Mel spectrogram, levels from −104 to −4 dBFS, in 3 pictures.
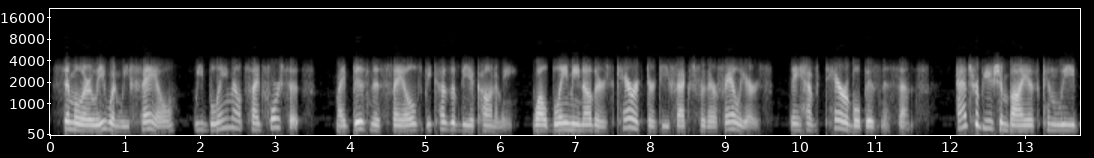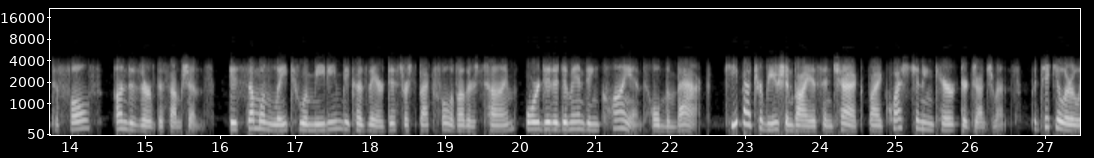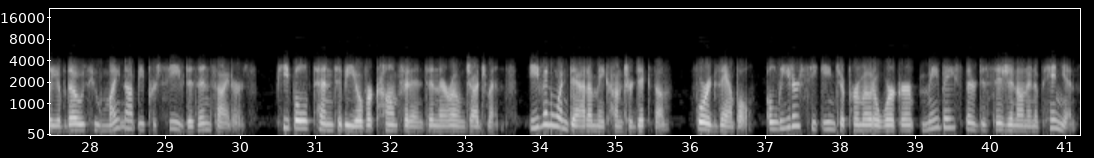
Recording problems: phone-call audio; nothing above 3.5 kHz

